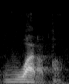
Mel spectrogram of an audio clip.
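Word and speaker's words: ورقة: That's called waraqa. So can you pronounce it again?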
